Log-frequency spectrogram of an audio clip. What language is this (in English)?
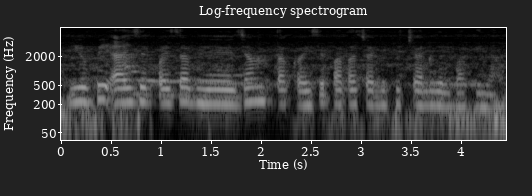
Bhojpuri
